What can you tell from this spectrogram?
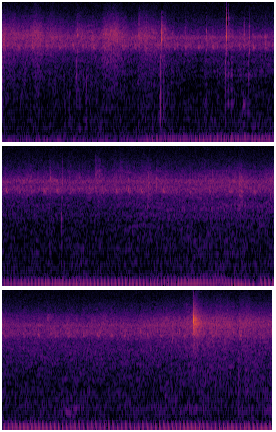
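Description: A low engine hum that grows louder after about two seconds, over a steady high-pitched hiss, with a few faint clicks.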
